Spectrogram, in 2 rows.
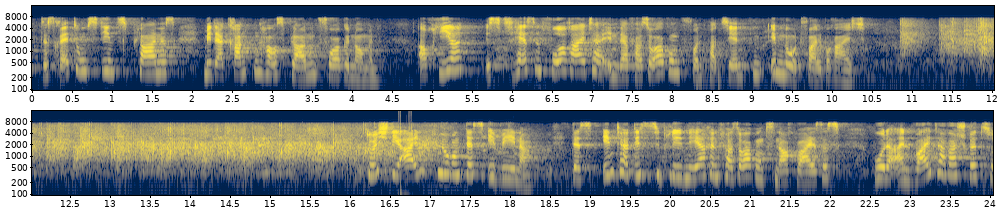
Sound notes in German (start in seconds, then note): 10.8 Beifall bei der CDU und dem BÜNDNIS 90/DIE GRÜNEN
